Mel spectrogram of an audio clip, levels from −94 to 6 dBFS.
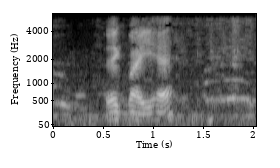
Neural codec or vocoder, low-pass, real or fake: none; 5.4 kHz; real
